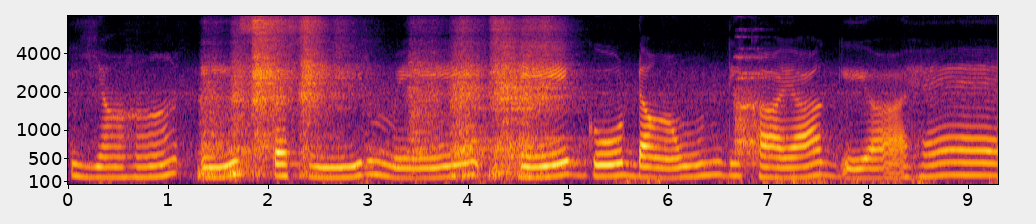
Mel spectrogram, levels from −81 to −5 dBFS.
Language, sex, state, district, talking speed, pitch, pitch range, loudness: Hindi, female, Punjab, Fazilka, 60 wpm, 195 Hz, 180-210 Hz, -17 LUFS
